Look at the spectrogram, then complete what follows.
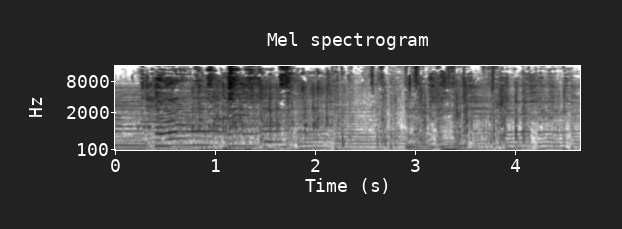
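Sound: horse hooves approaching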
